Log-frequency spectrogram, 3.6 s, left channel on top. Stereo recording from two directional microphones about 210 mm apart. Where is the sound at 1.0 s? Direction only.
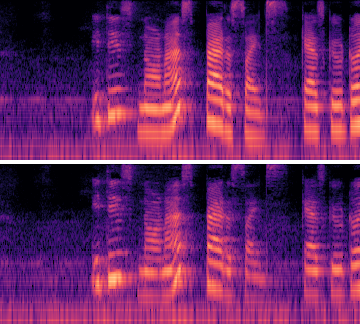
50° left (ahead or behind).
